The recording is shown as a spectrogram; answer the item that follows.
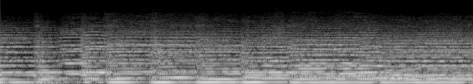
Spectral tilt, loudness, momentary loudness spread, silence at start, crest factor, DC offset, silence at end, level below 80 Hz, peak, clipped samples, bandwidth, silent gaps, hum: -7 dB/octave; -15 LUFS; 4 LU; 0 s; 12 dB; under 0.1%; 0 s; -38 dBFS; -2 dBFS; under 0.1%; 9.6 kHz; none; none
